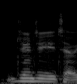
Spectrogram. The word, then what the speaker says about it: Junji Ito: Junji Ito. Is that? Does that sound right to you? Yeah, Junji um, Ito. Junji Ito.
